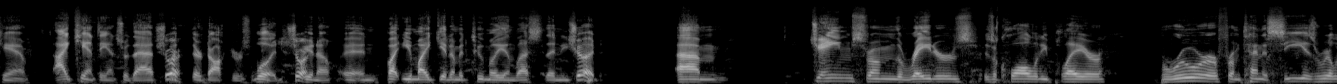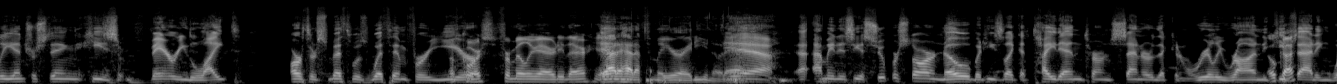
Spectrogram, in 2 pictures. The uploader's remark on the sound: HR3: The Blitz LIVE from the NFL Combine.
